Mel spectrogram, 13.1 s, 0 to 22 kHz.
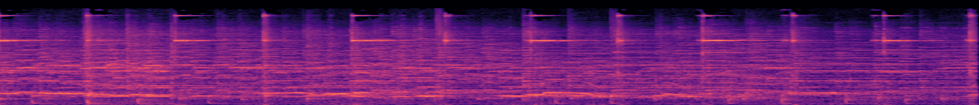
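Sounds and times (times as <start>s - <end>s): classical ensemble melody: 0.0s - 13.0s
small hand cymbals striking: 0.0s - 13.0s.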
